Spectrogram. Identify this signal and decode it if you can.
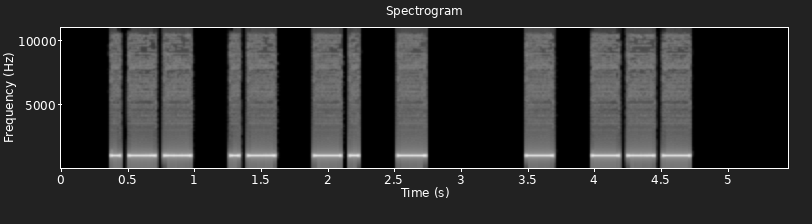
Morse code, heard as a keyed tone, about 18 wpm, spaced as for 15 wpm, 1000 Hz. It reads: WANT TO
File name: qotdfiles / 15wpm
